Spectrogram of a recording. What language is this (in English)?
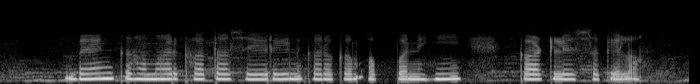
Magahi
